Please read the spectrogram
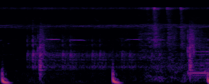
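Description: A few dull, low thumps, four in two seconds at uneven spacing, from a phone being carried and jostled as the person filming walks along the row, over faint steady background tones.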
